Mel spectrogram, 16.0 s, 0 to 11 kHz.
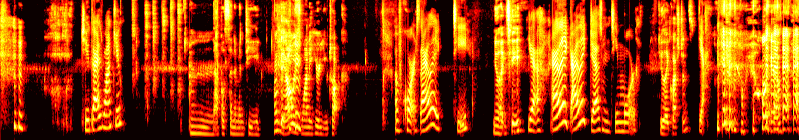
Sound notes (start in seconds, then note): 0.2 laughs; 0.8 nana sips drink; 14.3 both laugh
